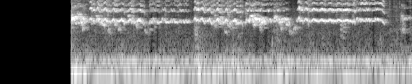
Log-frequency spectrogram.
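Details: Four weaned budgerigar chicks, bred without a nest box, give a steady, raspy, high-pitched chatter of overlapping calls, nearly unbroken for about three seconds with brief dips.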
